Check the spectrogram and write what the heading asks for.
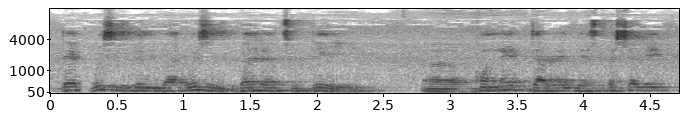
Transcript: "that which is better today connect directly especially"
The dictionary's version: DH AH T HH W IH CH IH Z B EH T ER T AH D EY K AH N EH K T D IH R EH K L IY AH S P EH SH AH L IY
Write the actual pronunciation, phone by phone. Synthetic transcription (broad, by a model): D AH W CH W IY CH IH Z B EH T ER T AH D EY K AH N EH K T D IH R EH K L IY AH S P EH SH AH L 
